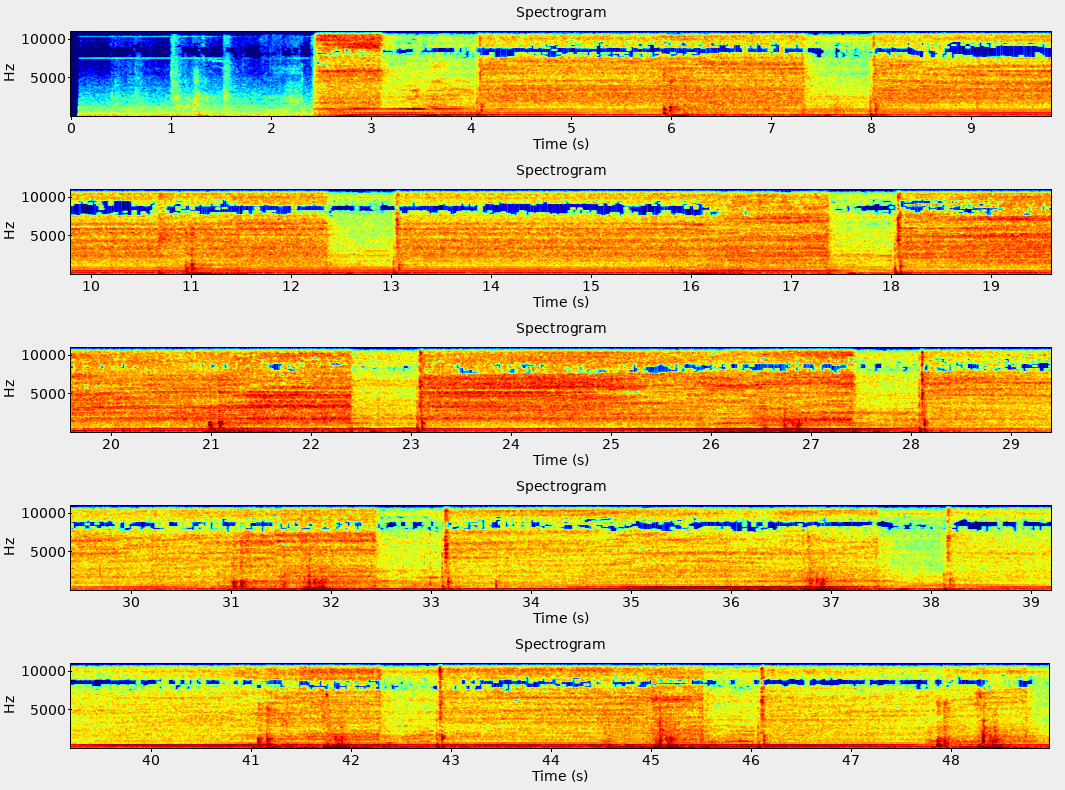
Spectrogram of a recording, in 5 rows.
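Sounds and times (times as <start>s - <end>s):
laminating machine motor hum: 2.5s - 48.9s.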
